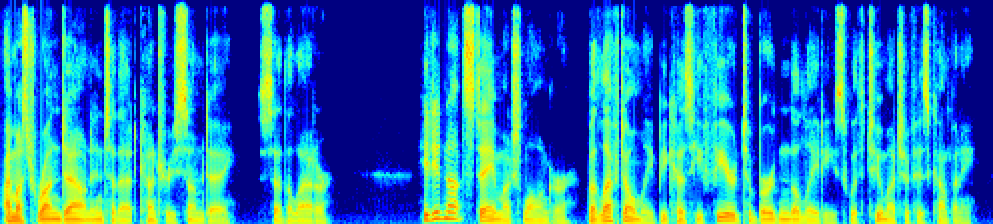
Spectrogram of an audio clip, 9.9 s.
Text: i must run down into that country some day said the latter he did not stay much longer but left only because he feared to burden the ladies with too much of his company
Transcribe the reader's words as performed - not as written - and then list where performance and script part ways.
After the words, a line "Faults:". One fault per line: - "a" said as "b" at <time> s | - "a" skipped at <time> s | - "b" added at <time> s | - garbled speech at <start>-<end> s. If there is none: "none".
i must run down into that country some day said the latter he did not stay much longer but left only because he feared to burden the ladies with too much of his company
Faults:
none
